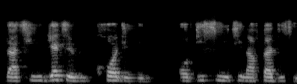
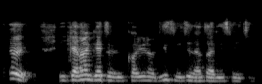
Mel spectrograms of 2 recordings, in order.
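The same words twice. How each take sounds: First: Said in the usual way. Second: Fast, insistent repeat of the warning; firm warning. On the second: Real, not acted. Host warning attendees there is no recording, insistent. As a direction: rattle it off so nobody misses it.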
